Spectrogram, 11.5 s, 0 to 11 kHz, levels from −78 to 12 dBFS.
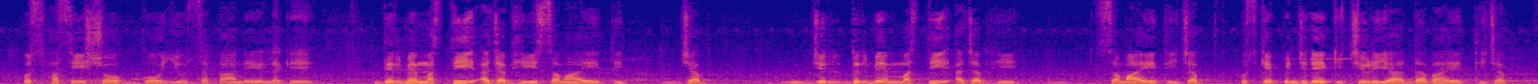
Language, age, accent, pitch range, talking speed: Hindi, 40-59, native, 135-165 Hz, 155 wpm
